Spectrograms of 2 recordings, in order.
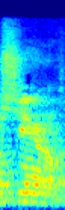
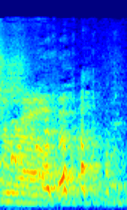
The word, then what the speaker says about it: Sherelle: people call her Cheryl, but it's Sherelle. Spelled like Cheryl.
